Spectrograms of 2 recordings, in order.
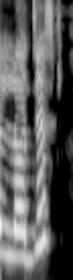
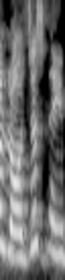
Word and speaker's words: logist: तो लॉजिस्ट, लॉजिस्ट को लॉजिस्ट नहीं पढ़ते, इसकी प्रोनाउंसिएशन होती है लजिस्ट.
